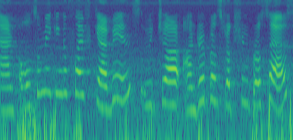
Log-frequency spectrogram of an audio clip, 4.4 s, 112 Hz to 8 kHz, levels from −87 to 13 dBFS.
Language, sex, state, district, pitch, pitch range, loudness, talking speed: English, female, Punjab, Kapurthala, 360 Hz, 305-390 Hz, -16 LUFS, 150 wpm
